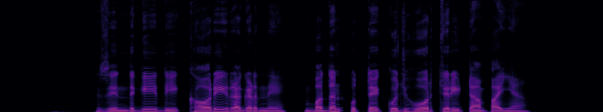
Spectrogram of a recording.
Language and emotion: Punjabi, neutral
